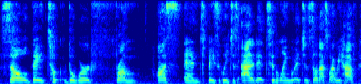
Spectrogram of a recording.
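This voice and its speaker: A woman's voice: mid-range voice, little pitch movement, a little slow. Chatty young woman, loose and rambling. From Dominican Republic. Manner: loose and chatty, many ums and restarts. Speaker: spiritual content creator. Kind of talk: casual vlog talk to viewers.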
